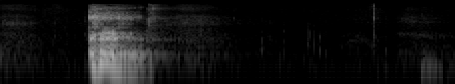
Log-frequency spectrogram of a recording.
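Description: A man clearing his throat once, short and loud, with a falling pitch.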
